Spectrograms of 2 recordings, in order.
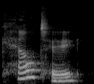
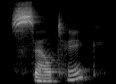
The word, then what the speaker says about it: Celtic: here is an example the word Celtic or Celtic can be pronounced with C or S Celtic Celtic to summarize the letter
